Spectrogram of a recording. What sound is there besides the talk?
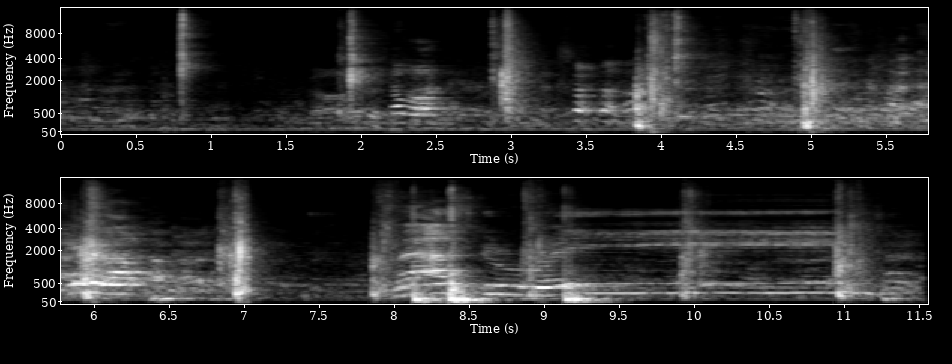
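slow hand clap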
